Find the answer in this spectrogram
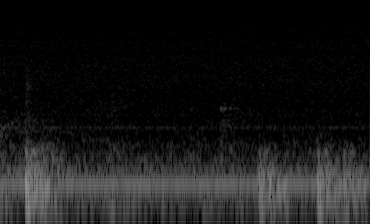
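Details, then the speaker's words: Three low thumps over a steady hum: Korotkoff sounds heard via stethoscope diaphragm over the brachial artery at the elbow as the blood pressure cuff deflates; the first marks systolic, the last diastolic pressure. "closely to the first sound which should indicate systolic blood pressure and the continuation of love dub that follows the last sound indicates diastolic blood pressure"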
